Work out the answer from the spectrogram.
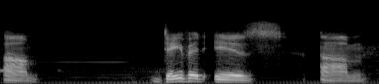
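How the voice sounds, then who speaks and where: Low-voiced man hosting, dull lo-fi sound. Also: animated, extremely slow, smooth, soft background music. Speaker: game master and host. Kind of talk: casual improvised introduction and horror game narration.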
